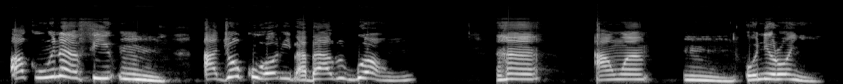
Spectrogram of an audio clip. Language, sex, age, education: Yoruba, female, 15-29, tertiary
